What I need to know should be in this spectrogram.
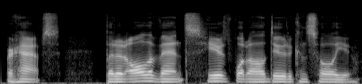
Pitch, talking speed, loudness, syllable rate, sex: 125 Hz, 200 wpm, -17 LUFS, 5.5 syllables/s, male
